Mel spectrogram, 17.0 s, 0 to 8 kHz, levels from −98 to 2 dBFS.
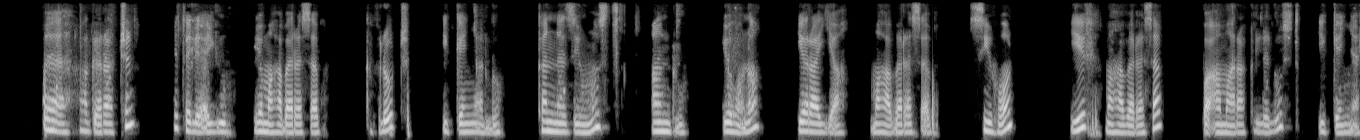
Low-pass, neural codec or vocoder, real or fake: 7.2 kHz; none; real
